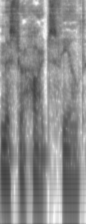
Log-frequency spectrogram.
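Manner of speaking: ordinary delivery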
